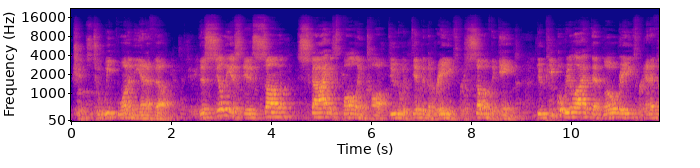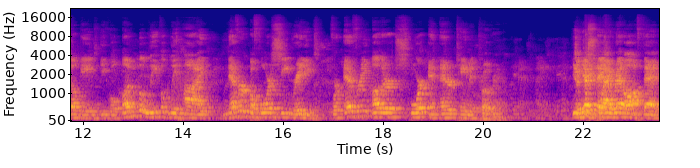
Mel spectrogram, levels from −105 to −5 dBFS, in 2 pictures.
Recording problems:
off-mic speech; far
room echo; noticeable; dies away in 0.5 s
chatter from many people; faint; throughout; 20 dB below the speech

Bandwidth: 17.5 kHz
